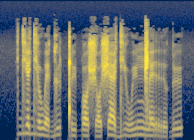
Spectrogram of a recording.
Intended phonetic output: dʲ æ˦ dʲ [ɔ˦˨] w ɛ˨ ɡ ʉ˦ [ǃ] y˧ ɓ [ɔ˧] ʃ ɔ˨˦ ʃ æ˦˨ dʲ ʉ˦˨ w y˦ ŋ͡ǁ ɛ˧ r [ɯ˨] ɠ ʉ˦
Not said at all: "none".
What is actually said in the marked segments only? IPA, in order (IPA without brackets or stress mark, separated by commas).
ɔ˧, ǃ, ɔ˧, ɯ˨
